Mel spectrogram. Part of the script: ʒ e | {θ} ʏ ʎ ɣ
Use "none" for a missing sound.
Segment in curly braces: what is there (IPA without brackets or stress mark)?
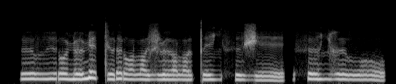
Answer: θ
